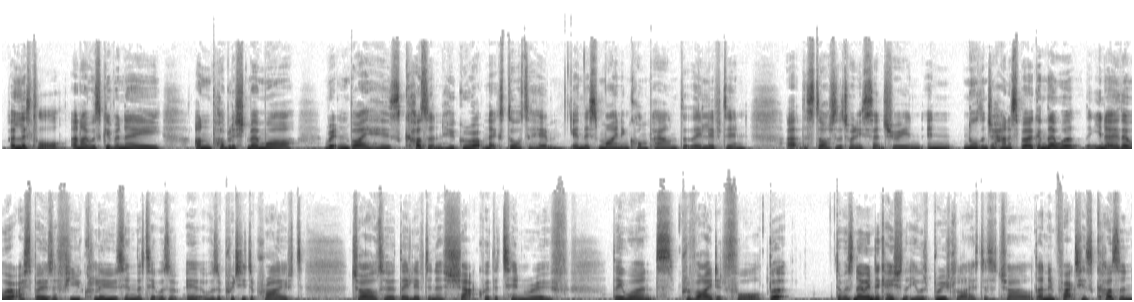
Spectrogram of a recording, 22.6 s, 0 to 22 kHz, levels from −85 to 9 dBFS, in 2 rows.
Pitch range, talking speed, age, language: 140-160 Hz, 245 wpm, 30-49, English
